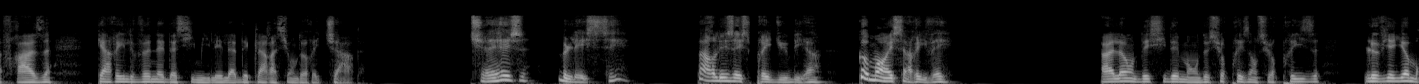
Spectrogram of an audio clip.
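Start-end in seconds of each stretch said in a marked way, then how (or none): 4.7-9.6 startled high questions, then louder; shocked. A narrator's reading. Old wizard learns his friend is wounded, shocked. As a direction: react aloud to bad news.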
